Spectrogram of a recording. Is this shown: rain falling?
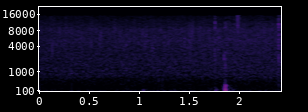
yes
